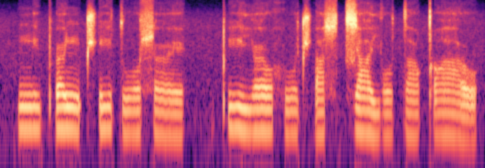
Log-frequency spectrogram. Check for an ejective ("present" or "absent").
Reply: present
